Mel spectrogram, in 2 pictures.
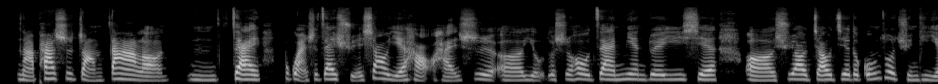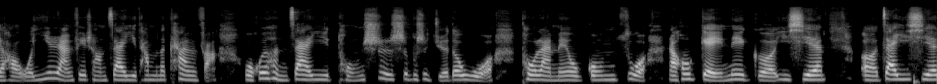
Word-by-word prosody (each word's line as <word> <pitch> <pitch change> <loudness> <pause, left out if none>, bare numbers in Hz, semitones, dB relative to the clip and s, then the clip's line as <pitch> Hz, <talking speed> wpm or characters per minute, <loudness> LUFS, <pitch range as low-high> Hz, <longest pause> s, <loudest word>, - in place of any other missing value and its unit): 哪 220 -5 0
怕 265 +4 +5
是 260 0 0
长 185 -5 -1
大 240 0 +6
了， 185 -2 +1 0.3
嗯， 205 -2 -11
在 230 -5 +5 0.2
不 265 - -11
管 - - 0
是 235 - -4
在 240 -1 +1
学 190 -4 -4
校 270 +4 +1
也 200 -4 -1
好， - - 0
还 180 0 -4
是， 235 +4 -2
呃， 195 0 -4
有 200 -2 -11
的 225 - -9
时 225 +1 -4
候 240 0 -2
在 225 +1 +1
面 235 -1 -5
对 225 -1 -2
一 230 +1 -9
些， 220 -1 0 0.3
呃， 190 0 +2
需 215 +6 -4
要 235 -1 +3
交 220 +1 +1
接 235 +2 -2
的 230 - -4
工 245 +4 -5
作 285 -3 -3
群 215 -2 -8
体 210 0 -11
也 190 0 -2
好， 185 -1 -3
我 185 - -6
依 225 +8 -9
然 270 -9 +1
非 220 +1 -6
常 200 -2 -7
在 205 0 +3
意 200 0 -5
他 215 +1 -7
们 210 - -11
的 210 - -7
看 205 -2 -2
法。 - - -5 0.3
我 205 - 0
会 275 +7 +1
很 245 -8 -5
在 225 -1 +4
意 215 0 -7
同 195 0 -11
事 245 +2 0
是 245 +2 0
不 225 - -11
是 235 0 -4
觉 185 -1 -6
得 210 +2 0
我 200 -4 -2 0.3
偷 230 -3 +1
懒， 205 -3 +2
没 195 - -5
有 200 -1 -1
工 205 +2 -4
作。 215 0 -1 0.2
然 205 -1 +5
后 245 0 +1
给 175 -7 +7
那 230 +2 0
个 190 -3 -1
一 225 - -9
些 215 0 +7 0.3
呃， 200 -1 +1
在 230 - +7
一 235 +1 -4
些 230 -1 +4
220 Hz, 260 characters per minute, -23 LUFS, 200-235 Hz, 0.3 s, 给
